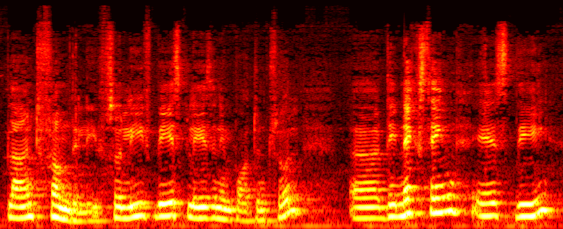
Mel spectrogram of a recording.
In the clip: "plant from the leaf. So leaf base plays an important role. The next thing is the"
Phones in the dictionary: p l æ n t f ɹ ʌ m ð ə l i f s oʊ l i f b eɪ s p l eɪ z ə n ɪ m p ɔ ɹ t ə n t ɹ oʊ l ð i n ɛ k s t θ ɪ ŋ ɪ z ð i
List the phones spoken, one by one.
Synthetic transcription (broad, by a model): p l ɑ n t f ɹ ʌ m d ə l i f s oʊ l i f b eɪ s p l eɪ z ə n ɪ m p ɔ ɹ t ə n t ɹ oʊ l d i n ɛ k s t t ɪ ŋ ɪ z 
